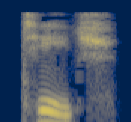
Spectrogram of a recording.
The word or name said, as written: teach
